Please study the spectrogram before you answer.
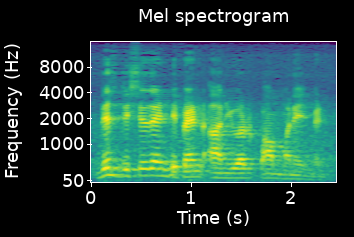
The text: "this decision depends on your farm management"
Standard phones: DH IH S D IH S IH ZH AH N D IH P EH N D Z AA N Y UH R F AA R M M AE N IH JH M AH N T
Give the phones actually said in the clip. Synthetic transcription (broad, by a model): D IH S D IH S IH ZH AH N D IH P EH N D AA N Y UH R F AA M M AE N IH JH M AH N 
